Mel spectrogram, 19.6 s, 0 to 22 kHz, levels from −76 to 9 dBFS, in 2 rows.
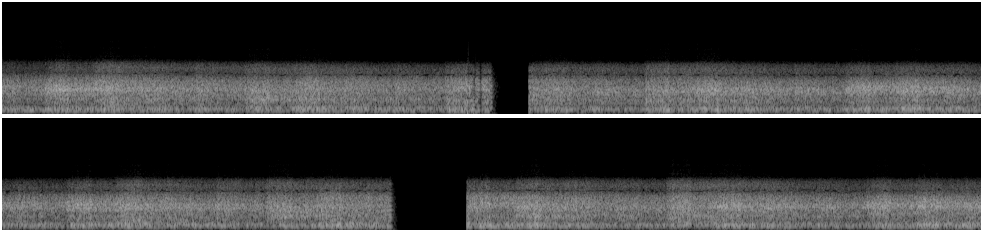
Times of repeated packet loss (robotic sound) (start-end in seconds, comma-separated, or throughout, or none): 4.66-4.80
